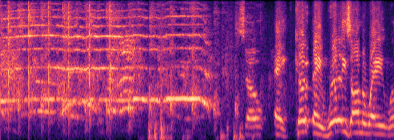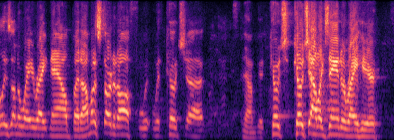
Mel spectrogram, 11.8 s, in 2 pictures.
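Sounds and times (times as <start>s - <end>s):
audience applause: 0.0s - 4.0s
speech: 3.7s - 11.7s.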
